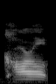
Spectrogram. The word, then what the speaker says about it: Carl: My name is spelled just like it sounds, Carl, like the first name, C-A-R-L.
